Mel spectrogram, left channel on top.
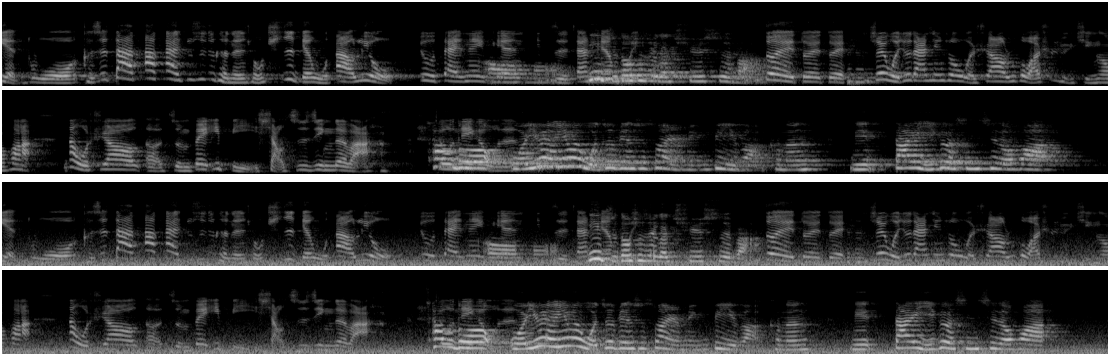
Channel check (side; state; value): right; noise; rumble, 8 dB below the sound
